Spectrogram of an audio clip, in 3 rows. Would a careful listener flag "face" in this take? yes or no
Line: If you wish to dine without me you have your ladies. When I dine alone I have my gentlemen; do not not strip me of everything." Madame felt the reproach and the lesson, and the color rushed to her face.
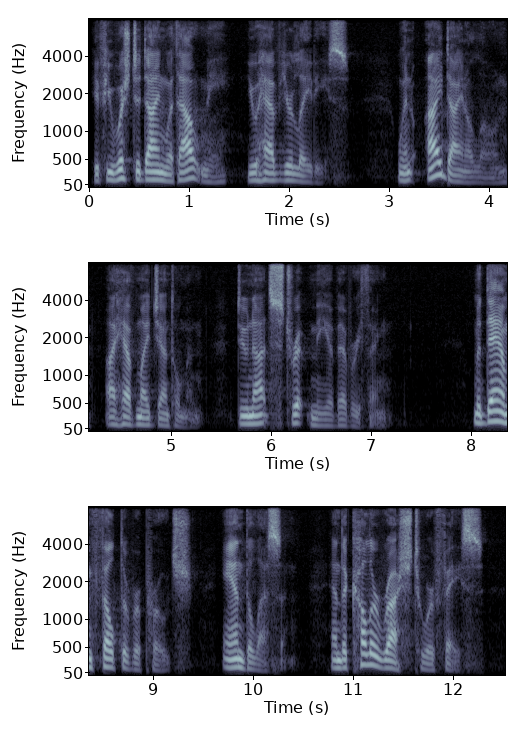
no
